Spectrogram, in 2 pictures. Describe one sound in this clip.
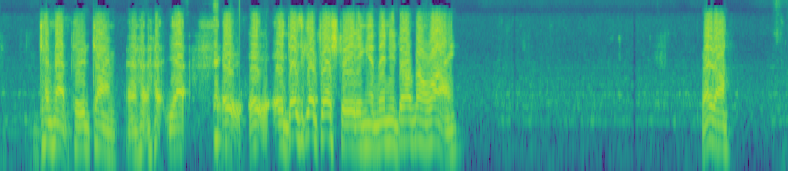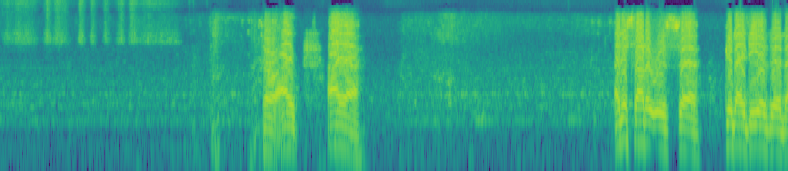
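A middle-aged man talks and laughs over an online call.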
